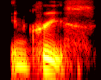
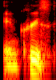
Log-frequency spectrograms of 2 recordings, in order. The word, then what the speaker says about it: increase: increase increase fine um now what about the other stress pattern um so if we say uh increase increase increase same idea same idea now because the stress is on the second syllable in the um increase in the noun um you need to increase it yeah in the noun form um it's probably more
